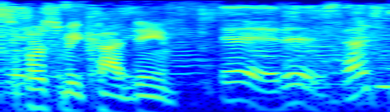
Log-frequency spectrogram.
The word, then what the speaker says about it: Kadeem: It's supposed to be Kadeem.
